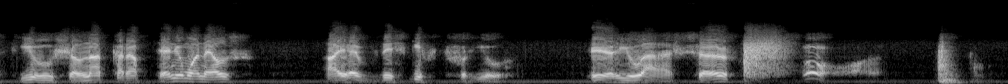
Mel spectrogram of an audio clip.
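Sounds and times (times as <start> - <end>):
speech: 0.2 - 2.5, 3.2 - 5.2, 5.9 - 7.4, 8.0 - 8.4
gunshot in a radio drama: 7.4 - 8.0.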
